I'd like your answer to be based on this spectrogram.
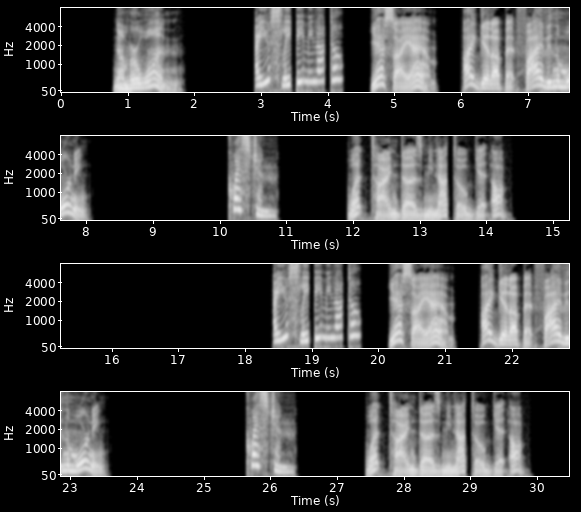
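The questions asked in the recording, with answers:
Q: What time does Minato get up?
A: At 5 in the morning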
